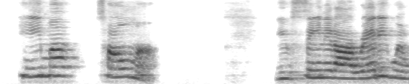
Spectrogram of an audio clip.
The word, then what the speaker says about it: hematoma: Next, the next H word is pronounced hematoma.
